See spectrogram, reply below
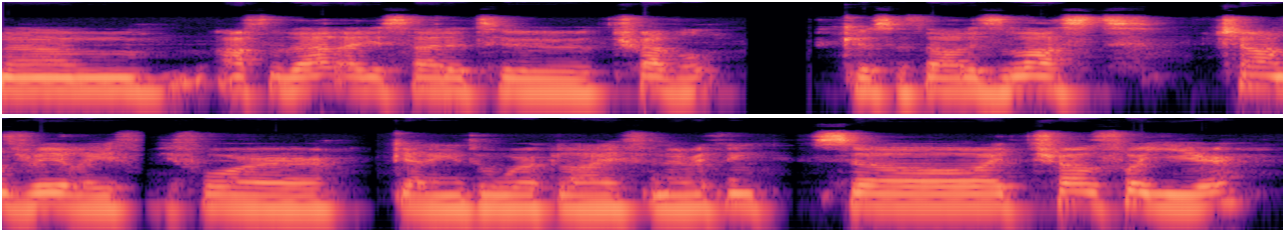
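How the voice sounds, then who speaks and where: Flat-voiced German man, hesitant. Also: mid-range voice. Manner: hesitant, many fillers and restarts. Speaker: guest. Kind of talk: casual interview talk. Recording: dull lo-fi podcast audio.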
